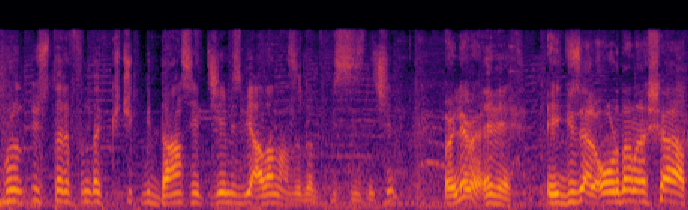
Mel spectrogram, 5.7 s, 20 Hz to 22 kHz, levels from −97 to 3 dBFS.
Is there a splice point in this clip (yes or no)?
no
